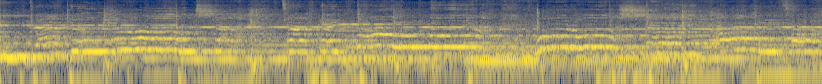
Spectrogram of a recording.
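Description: A woman singing a Mandarin pop song live over instrumental accompaniment, her voice sliding between held notes.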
